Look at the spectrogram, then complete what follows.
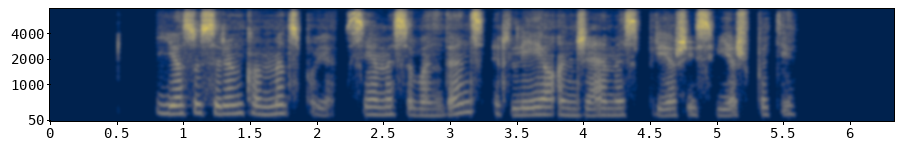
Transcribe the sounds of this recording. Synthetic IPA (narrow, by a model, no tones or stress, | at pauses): jiɛsʊsʲɪɾʲɪŋˑkomʲɪt̪spojɛsʲeːɛmʲɛsʲɪʋɐnʲd̪ʲɛnˑsɪɾlʲeːjoːʔɐnʲʒʲæːmʲeːspʲɾʲiɛʃɐɪsʲʋʲiɛʃpɐt̪ʲiː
